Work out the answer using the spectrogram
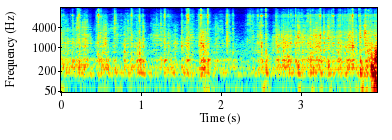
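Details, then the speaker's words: Arrma Mojave RC drivetrain spun by hand after replacing worn, loose bearings and shimming the pinion: light, even ticking whir, no grinding or looseness; normal spin after repair. "quieter now that's not jiggling around like it was yeah these bearings they're just they weren't crunchy but they're worn out on the inside you could tell they were loose and it's much better now"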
